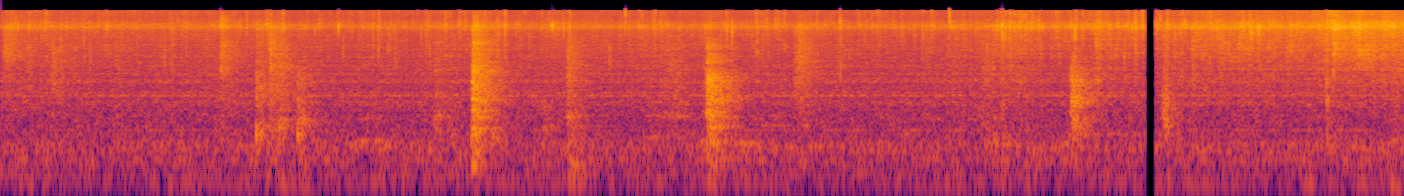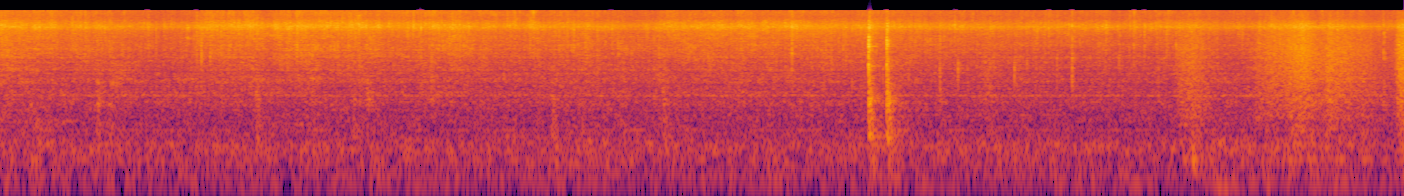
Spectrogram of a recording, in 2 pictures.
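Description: Egg with onion, tomato and bell pepper sizzling in a nonstick frying pan over a gas flame. A silicone spatula stirs and scrapes the eggs, with a few sharp knocks against the pan. The sizzle grows steadier and a little louder about halfway through.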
